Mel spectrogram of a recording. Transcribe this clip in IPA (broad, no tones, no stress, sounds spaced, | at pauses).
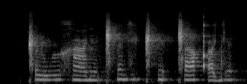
ǁ ɵ w ɤ x ã ɾʲ ɛ̃ ǁʰ ɛ̃ zʲ ɵ ǁʰ ẽ ʔ ǁ a qʼ ɵ dʲ ɛ̃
